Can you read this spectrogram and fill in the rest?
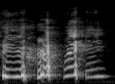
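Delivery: laughing. Real, not acted. Laughing after outburst.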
